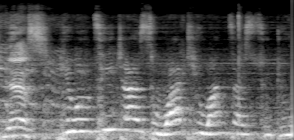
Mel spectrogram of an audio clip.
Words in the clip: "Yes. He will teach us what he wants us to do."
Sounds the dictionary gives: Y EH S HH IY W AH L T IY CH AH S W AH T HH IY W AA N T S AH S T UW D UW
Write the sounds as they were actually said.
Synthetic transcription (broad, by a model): Y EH S HH IY W AH L T IY CH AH S W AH T HH IY W AA N T S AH S T UW D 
